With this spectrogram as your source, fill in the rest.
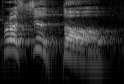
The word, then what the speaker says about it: prosciutto: It has cream cheese, it has Gorgonzola cheese, it has pears, prosciutto, I'm gonna say it right, prosciutto.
